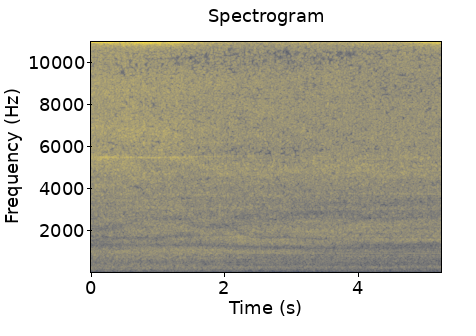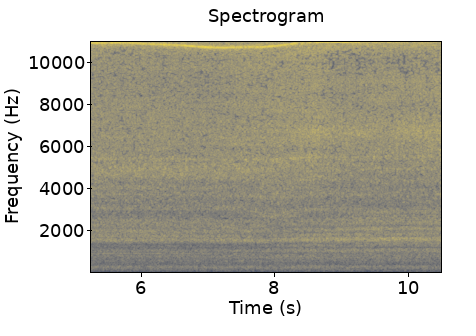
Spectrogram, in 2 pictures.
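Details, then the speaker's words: JetCentral model turboprop turbine on a test stand during its first start-up, temporarily fitted with a wrong-size test propeller: steady high-pitched turbine whine over an even rushing roar, no surging; normal, clean running. "can't be happier it sounded so good I love it it's just a great piece of equipment"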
